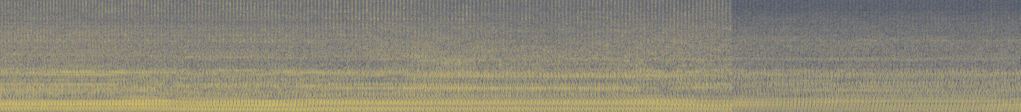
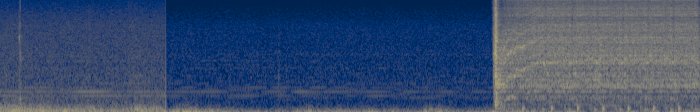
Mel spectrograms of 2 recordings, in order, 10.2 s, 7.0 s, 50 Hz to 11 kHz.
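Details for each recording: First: Rebuilt Champion 458cc single-cylinder generator engine on test carburetor, gasoline, under 7,000-watt load: loud even beat with speed sitting low and sagging; governor speed droop under load, though engine has plenty of power. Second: Rebuilt Champion 458cc engine on dual-fuel generator, test carb, running on propane: catches and settles into quick even beat with steady exhaust; clean start, running smoother than on gasoline.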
